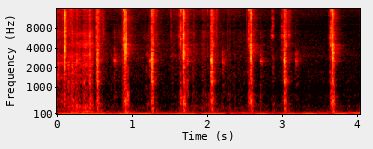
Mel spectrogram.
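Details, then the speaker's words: 1981 DeLorean starter wired with shunt actuator, battery on, fuel pump disconnected: steady light ticking two or three a second over low hum, no spin; starter clicks but does not crank. "Tries to take power. Interesting. Nothing."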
